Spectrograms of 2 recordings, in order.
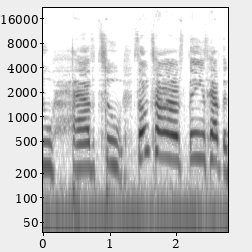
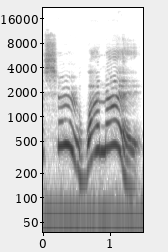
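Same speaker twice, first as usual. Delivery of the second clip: mock bright yes; 8 semitones higher, much slower than usual. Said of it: "So I was like".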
